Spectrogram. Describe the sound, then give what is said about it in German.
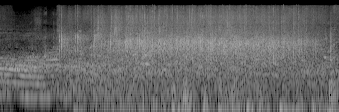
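A noisy crowd applauds after a concert by a choir of blind and visually impaired singers, with dense, steady clapping and crowd noise throughout and a voice heard briefly at the start. “Wie du hörst, ist hier ein riesen Durcheinander.”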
